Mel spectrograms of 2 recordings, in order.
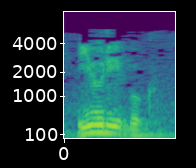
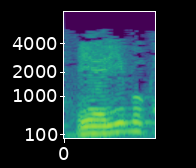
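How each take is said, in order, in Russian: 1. В первом слоге гласная 'u'. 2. В первом слоге гласная 'a'. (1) "нежели «юрибук»" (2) "более правильно и более красноречиво читать «ярибук»"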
